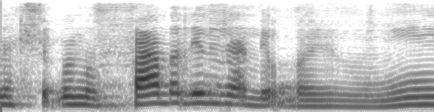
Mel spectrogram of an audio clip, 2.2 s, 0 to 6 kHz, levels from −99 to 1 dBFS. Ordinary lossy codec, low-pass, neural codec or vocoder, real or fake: none; 5.4 kHz; codec, 44.1 kHz, 1.7 kbps, Pupu-Codec; fake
